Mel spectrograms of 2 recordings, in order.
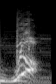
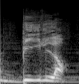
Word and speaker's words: BLOG: Nah, sekarang ada lagi IPO baru nih kita akan bahas, yaitu Blok. Bukan Blok gitu ya bacanya guys ya, tapi perusahaan itu namanya Bilog. Nah, Bilog bukan Blok.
